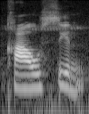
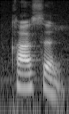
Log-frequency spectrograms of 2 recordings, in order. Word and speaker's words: cousin: trouble oke di sini hurufnya sama o sama u Tapi yang satu bunyinya au yang satu e jadi kalau jangan salah pengucapannya jangan mentang-mentang yang atas maous au yang bawah juga jadinya kausin bukan ya tapi e cousen bukannya double tapi e double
